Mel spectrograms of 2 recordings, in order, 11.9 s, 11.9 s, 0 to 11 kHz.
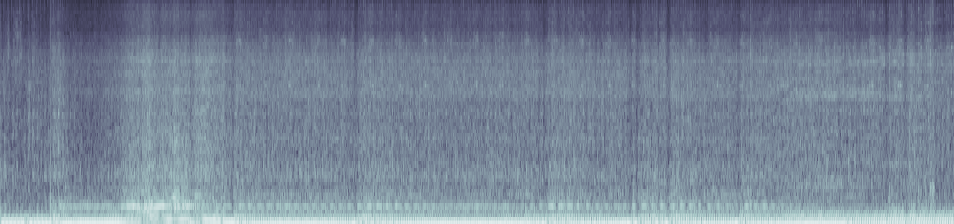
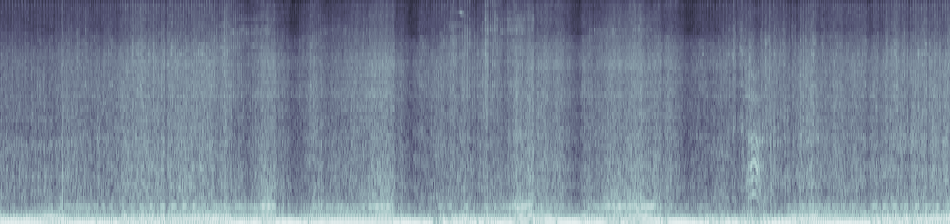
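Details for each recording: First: Engine after swapping a Garrett G25-660 turbo for a smaller G25-550 and fixing an exhaust leak at a loose EGT probe: it cranks, fires, blips, then idles steadily with no puffing or ticking and no leaks found. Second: Turbocharged car started after swapping a Garrett G25-660 for a G25-550: harsh, loud blatting chuff on startup and revs, rasping each pulse, from exhaust escaping past the loose EGT probe port; fixed by tightening the probe.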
